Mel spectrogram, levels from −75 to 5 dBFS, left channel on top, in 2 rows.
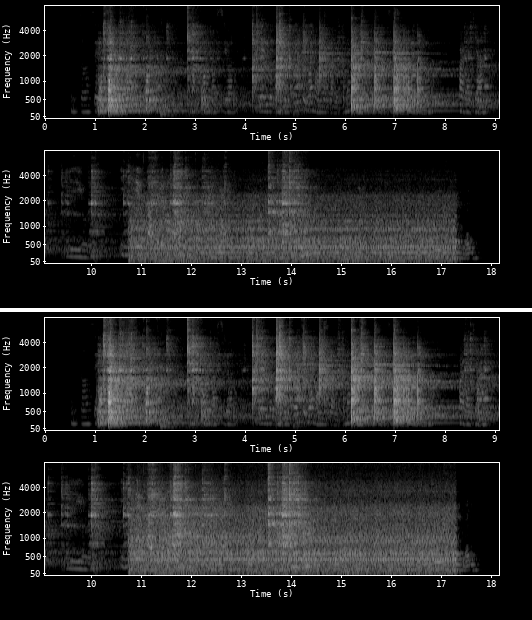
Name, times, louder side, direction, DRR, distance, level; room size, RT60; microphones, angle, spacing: voice 1, 0.5-2.1 2.3-2.5 2.9-3.8 4.3-7.8 8.3-8.8 9.5-10.0 10.5-12.9 14.5-14.6 15.0-15.6, right 1 dB, ahead, -1 dB, 4.8 m, -49 dB
sound 1, 1.0-9.7 9.9-13.0 13.5-14.7, right 5 dB, 30° right, 0.5 m, -35 dB
sound 2, 10.7-17.3, right 4 dB, 75° right, 1.1 m, -38 dB
voice 2, 13.9-15.7 16.1-17.9, right 2 dB, 55° right, 2 dB, 2.9 m, -50 dB
15.5 x 5.3 x 9.8 m, 0.41 s
head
